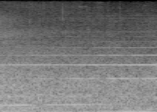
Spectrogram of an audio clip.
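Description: A heavy truck's engine rumbles as it drives by.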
